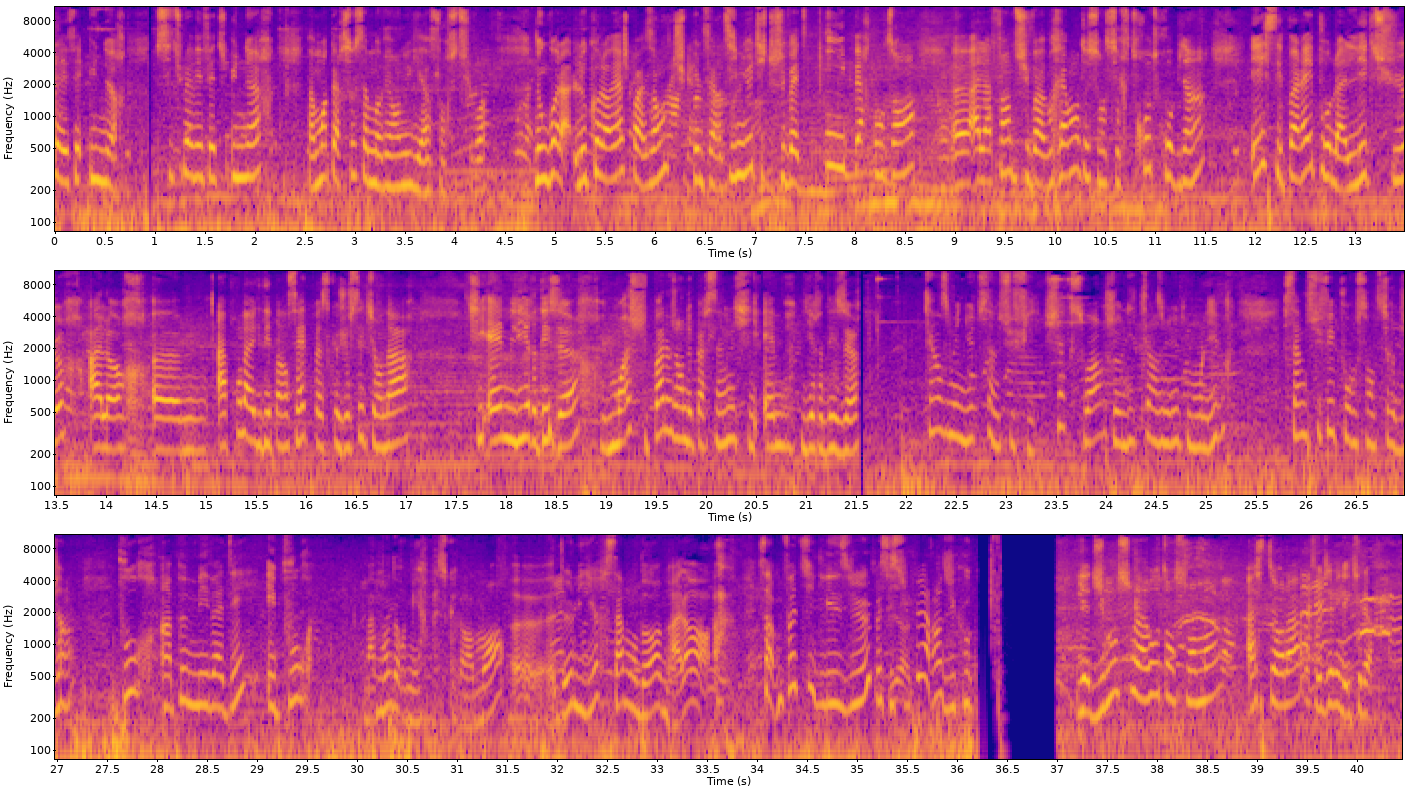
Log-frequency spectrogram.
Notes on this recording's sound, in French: Un épisode enregistré sur le trajet du retour pour rentrer chez moi ( au cocon parisien pour les intime).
